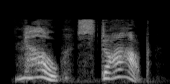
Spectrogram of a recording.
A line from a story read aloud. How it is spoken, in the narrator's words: Casey cried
